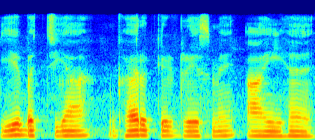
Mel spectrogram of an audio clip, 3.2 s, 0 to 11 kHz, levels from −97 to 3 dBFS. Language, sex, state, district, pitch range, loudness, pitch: Hindi, male, Bihar, Kaimur, 110-115 Hz, -20 LUFS, 110 Hz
